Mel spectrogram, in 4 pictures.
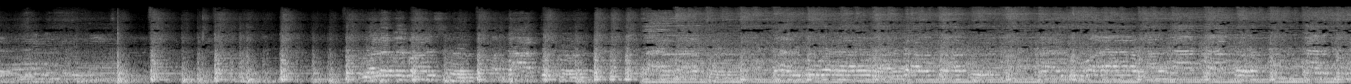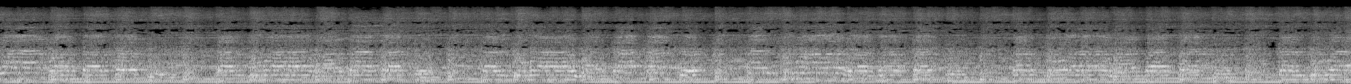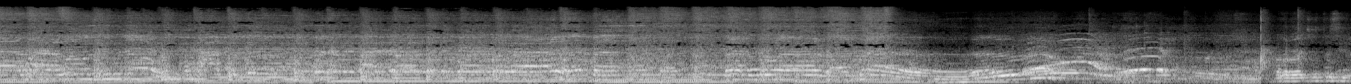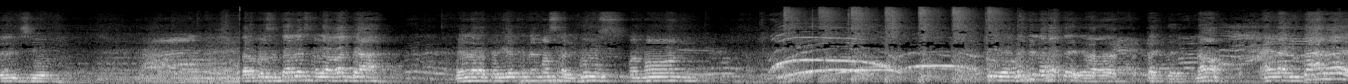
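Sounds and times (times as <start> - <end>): punk rock band playing: 0.0 - 38.5, 47.9 - 52.0
person singing: 3.4 - 37.9.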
